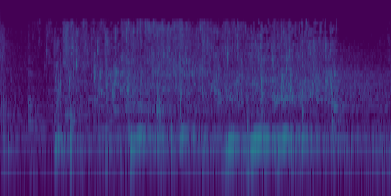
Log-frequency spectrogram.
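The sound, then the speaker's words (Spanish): Water is poured into a silver cup with a soft trickling gurgle and a few small rising glugs, faint and continuous throughout. “Coge una copa de plata y la llena de agua.”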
